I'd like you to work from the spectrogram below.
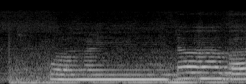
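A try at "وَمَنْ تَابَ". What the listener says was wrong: Jangan man, masukkan sikit ta. Waman taba. Kita dah nak masuk ta sikit ya. Sebab idgham ni di antara bunyinya di antara izhar. Kalau izhar bunyinya macam mana? Waman kan. Kalau idgham wamat. Tetapi di antara izhar dengan idgham, jadinya bunyi wama begitu.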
